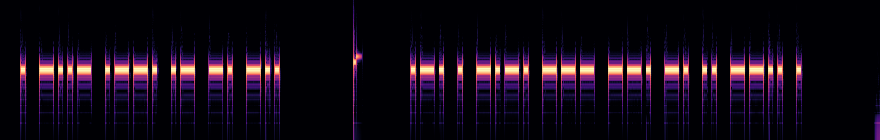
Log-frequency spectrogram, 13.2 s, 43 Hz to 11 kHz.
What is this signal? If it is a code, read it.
Morse code, heard as a keyed tone, about 17 wpm, 700 Hz. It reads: EXPAND RECOGNIZE
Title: Sentences from Top 1400 Words - New Word Drill Alt - 17wpm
